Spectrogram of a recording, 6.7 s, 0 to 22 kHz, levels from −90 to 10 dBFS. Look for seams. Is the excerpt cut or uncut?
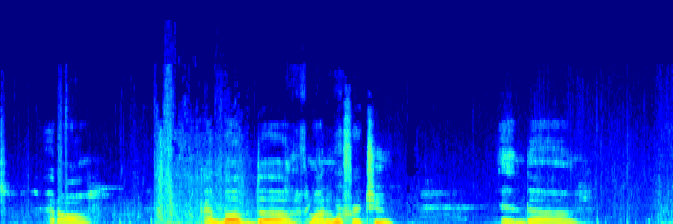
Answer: uncut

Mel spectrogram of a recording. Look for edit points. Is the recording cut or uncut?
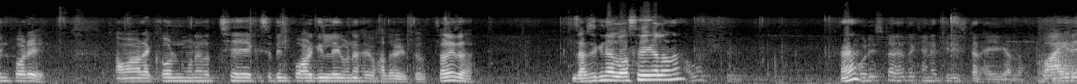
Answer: uncut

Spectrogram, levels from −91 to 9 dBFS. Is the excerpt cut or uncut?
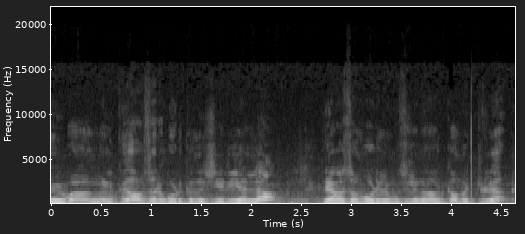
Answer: uncut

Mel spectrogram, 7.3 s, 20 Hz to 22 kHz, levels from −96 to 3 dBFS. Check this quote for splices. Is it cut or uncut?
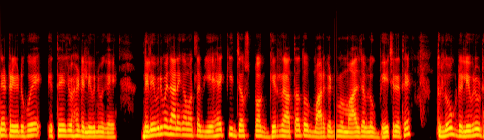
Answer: uncut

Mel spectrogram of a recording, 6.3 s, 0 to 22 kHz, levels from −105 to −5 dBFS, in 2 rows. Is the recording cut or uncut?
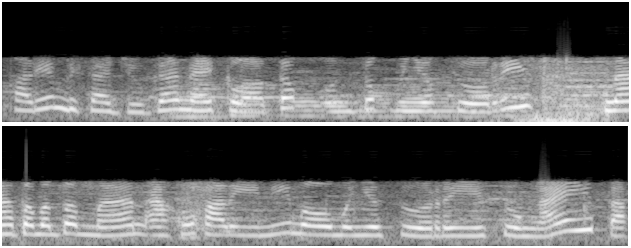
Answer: cut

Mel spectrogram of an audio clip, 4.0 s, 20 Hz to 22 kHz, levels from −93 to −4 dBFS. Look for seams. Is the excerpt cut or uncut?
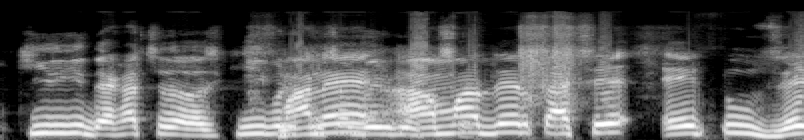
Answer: uncut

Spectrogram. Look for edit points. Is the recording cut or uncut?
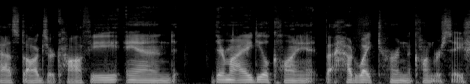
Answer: uncut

